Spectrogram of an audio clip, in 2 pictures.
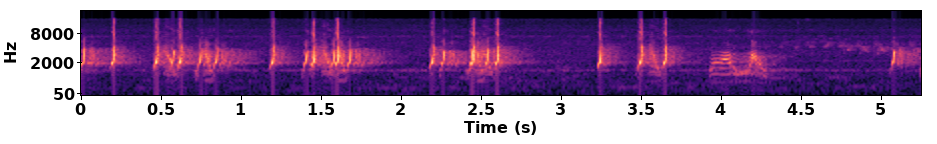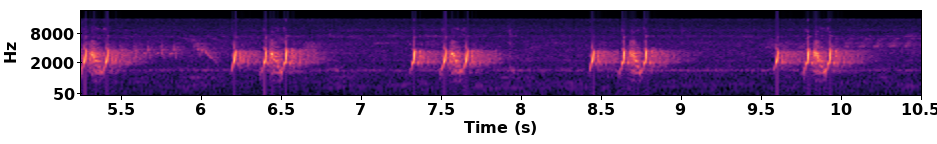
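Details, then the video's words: Hunting lure recording of quail from Mianwali: clean, sharp three-note calls, each beginning with a click, repeated roughly once a second with brief quiet gaps, one phrase broken by a raspy flutter. "batair ki awaz 2023"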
